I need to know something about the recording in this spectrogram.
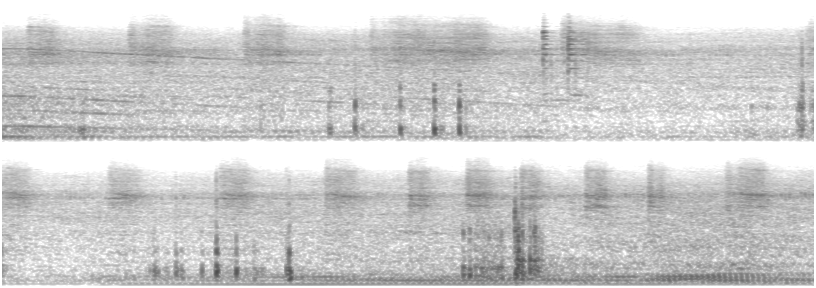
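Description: Small tins clink and scrape on a concrete floor.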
